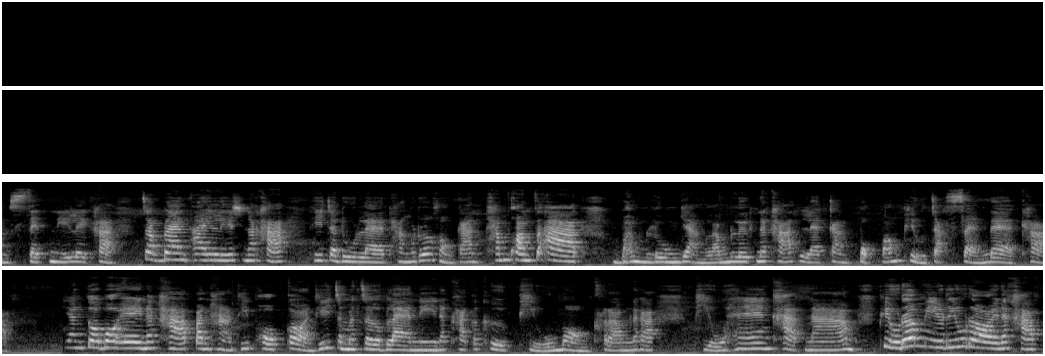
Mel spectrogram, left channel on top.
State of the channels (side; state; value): left; silent; digital silence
